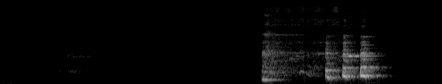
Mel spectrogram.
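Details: Mostly quiet room, then a short burst of human coughing and breathy throat noises; no animal sound.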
